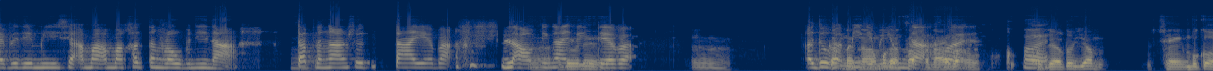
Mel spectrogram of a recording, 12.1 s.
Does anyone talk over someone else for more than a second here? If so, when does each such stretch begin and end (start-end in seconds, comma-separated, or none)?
8.3-9.6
